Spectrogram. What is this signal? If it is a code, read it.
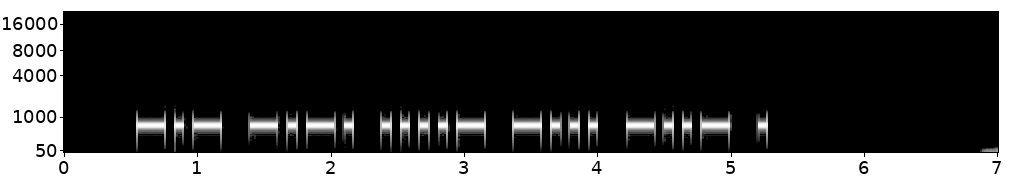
Morse code, heard as a keyed tone, about 17 wpm, 700 Hz. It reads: KC4BXE
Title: Speed Racing - USA 2x3 Call Signs 17wpm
